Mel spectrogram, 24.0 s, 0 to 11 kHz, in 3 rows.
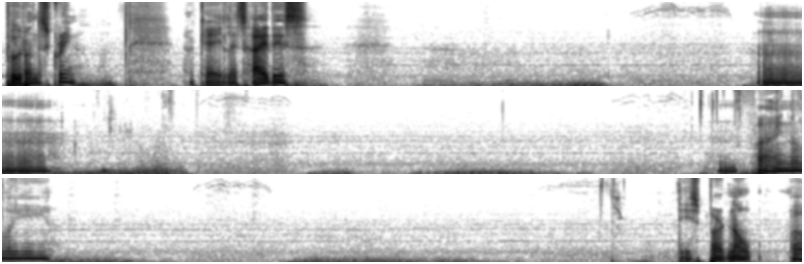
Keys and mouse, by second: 0.3 h, 0.9 right click, 1.8 h, 3.0 Tab, 3.6 Tab, 4.2 Tab, 4.9-7.2 middle drag, 7.2 KP_1, 7.9-13.5 middle drag, 17.8 KP_3, 19.7 g, 22.1-23.1 right drag, 23.1-24.0 middle drag.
